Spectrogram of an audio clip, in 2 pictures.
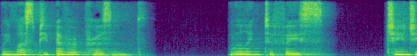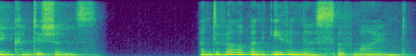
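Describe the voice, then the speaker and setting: A woman guiding a meditation as a Buddhist teacher, speaking softly and deliberately in short phrases with long pauses and breathy endings. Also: medium pitch, steady tone. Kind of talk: guided meditation, spoken dharma reflection. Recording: echoey room with long reverb.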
